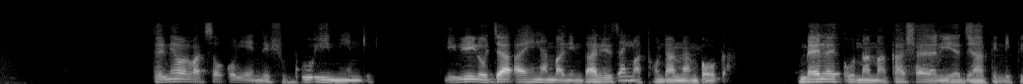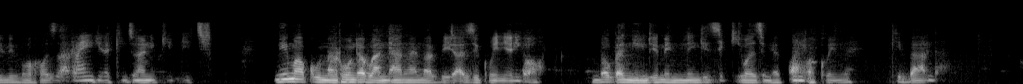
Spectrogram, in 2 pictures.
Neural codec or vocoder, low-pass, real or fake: codec, 16 kHz, 0.5 kbps, X-Codec, HuBERT features, trained on general audio; 7.2 kHz; fake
